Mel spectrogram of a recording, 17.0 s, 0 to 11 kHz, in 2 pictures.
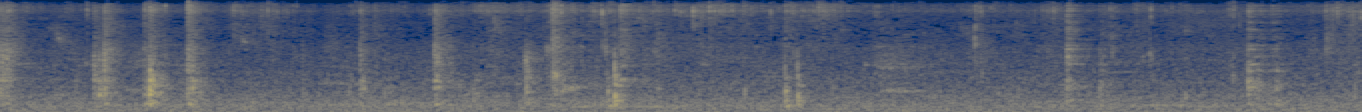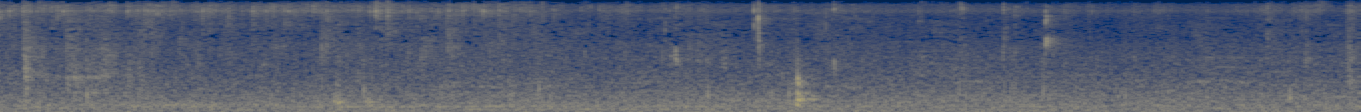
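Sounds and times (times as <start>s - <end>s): person chewing: 2.9s - 15.8s
wet mouth clicks and smacks: 14.8s - 15.3s.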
